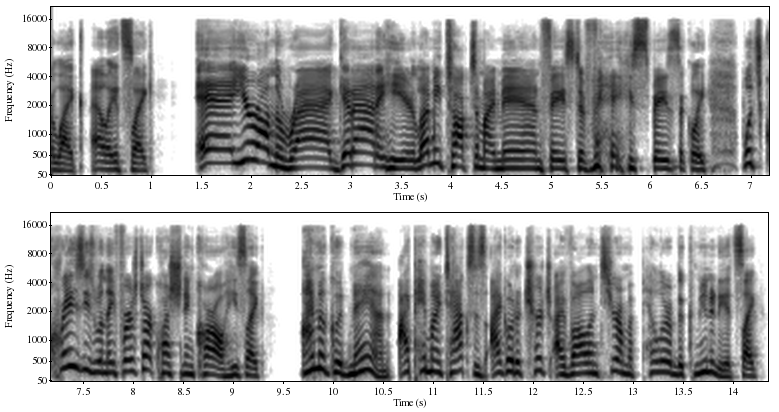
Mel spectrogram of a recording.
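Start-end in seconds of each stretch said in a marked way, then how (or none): 1.4-6.0 mock misogynist cop. Detective playing misogynist to win over the suspect, mock jeering. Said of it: "misogynist thing together where". 9.7-13.9 higher-pitched indignant recital of virtues; mock self-righteous protest. Suspect defending himself under questioning, mock indignant.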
